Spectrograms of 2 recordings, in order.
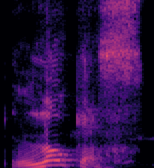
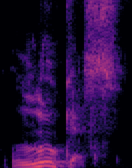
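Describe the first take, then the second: First: The first syllable sounds like 'lock'. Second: The first syllable sounds like 'Luke'. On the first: The speaker calls it right. "the proper pronunciation of his last name" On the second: The speaker calls it wrong. "not Lucas"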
